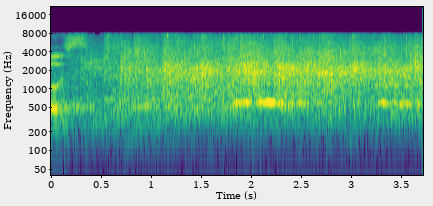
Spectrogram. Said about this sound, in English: And all his helpers, another applause for all the helpers. Thank you.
